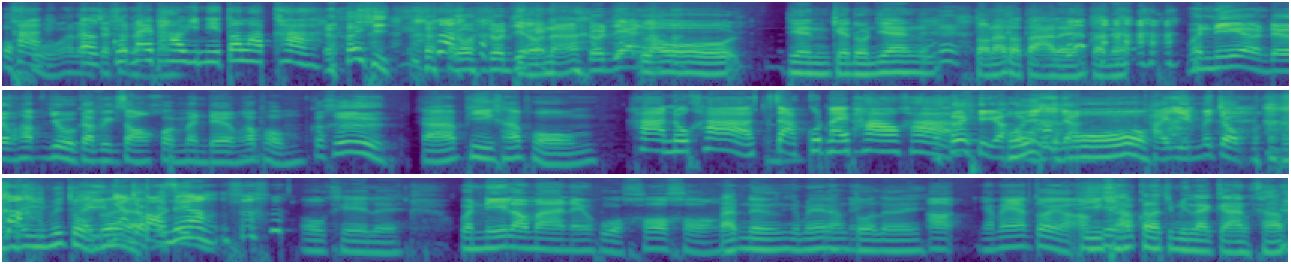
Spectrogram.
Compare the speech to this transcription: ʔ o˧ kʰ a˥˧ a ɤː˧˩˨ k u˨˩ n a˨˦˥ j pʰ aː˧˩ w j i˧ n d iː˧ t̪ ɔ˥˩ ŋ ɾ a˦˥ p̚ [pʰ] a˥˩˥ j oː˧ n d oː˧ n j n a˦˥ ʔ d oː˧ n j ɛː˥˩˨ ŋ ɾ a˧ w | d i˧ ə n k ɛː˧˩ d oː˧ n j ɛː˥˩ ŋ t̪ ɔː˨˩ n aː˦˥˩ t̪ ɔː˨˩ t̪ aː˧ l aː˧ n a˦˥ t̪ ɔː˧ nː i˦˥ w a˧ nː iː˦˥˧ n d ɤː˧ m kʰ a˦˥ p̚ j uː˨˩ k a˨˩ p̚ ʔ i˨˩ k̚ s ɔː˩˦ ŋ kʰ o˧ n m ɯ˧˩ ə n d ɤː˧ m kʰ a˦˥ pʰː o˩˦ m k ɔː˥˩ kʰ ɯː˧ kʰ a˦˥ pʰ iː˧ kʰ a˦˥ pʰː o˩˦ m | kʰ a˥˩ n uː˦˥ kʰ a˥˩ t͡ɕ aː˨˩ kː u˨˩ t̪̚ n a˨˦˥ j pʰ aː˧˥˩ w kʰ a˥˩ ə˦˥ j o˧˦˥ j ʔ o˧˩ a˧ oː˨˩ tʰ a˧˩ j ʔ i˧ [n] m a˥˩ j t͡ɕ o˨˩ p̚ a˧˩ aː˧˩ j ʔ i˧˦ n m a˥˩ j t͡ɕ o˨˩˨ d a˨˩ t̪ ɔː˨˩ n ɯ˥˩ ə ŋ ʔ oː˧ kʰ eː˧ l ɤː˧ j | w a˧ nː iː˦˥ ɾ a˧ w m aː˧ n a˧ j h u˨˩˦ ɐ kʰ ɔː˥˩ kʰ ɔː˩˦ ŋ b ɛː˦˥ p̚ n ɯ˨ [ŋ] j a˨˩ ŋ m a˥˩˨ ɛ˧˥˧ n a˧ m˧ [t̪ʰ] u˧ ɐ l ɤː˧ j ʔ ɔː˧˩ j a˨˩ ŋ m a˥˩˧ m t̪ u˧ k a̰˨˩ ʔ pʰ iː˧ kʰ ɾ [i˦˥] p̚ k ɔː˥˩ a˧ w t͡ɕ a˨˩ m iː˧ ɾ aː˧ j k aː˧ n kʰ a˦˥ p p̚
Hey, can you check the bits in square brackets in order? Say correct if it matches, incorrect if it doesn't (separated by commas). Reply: incorrect, correct, correct, incorrect, incorrect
